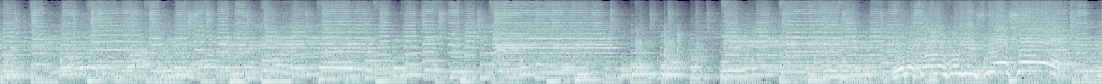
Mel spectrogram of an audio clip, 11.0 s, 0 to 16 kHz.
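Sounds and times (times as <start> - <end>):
live cumbia orchestra playing: 0.0 - 11.0.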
